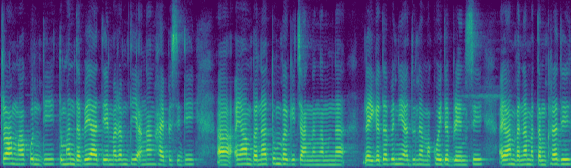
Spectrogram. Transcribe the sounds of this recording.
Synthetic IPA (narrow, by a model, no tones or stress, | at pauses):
tɾaŋŋakunditumhɐndɐbɐjademɐɾɐmdiɐŋaŋɦajbɐsidi | ɐ̰jambɐnɐtumbɐɡit͡ʃaŋnɐŋɐŋnɐ | lɐjɡɐdɐbɐniɐdunɐmɐkʰojdɐbɾensi | ɐ̰jambɐnɐmɐtɐmkʰɾadi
